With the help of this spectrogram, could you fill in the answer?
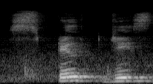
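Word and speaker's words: Stieltjes: known as the reman still G's integral it's pronounced still G's this extension was devised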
